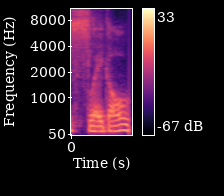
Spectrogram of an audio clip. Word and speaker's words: Slagle: Hello, Slagle, rhymes with bagel.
